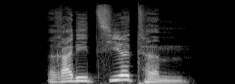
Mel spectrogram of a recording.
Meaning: strong dative masculine/neuter singular of radiziert
- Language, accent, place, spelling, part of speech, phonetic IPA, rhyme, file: German, Germany, Berlin, radiziertem, adjective, [ʁadiˈt͡siːɐ̯təm], -iːɐ̯təm, De-radiziertem.ogg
